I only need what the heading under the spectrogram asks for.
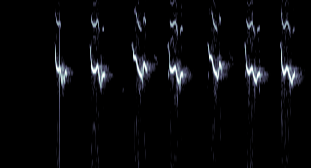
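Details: A Common Chiffchaff in a nettle wood sings a steady run of seven bright, high chiff-chaff notes, about two and a half per second, against a quiet background.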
